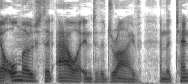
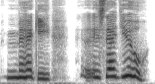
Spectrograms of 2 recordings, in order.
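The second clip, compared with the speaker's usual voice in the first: put-on high, small frightened child; a scared little boy asking; 14 semitones higher, 4 dB louder, slower than usual. A narrator's reading. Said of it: "small and scared".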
